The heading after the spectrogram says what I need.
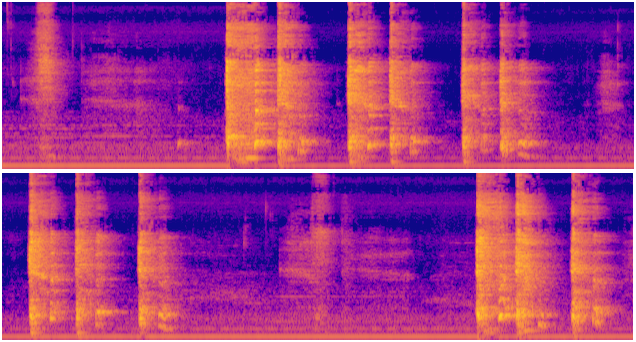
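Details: Repeated bouts of coughing in short clusters, about fifteen coughs in all, from asthma.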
